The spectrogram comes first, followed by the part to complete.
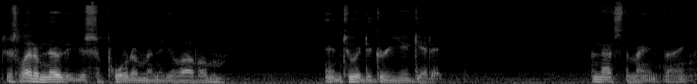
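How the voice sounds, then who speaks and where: A middle-aged man talking casually to camera in a calm, unhurried, folksy way, like a plain-spoken motivational teacher. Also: fairly low pitch, gravelly. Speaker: video host and teacher. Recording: some background noise.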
